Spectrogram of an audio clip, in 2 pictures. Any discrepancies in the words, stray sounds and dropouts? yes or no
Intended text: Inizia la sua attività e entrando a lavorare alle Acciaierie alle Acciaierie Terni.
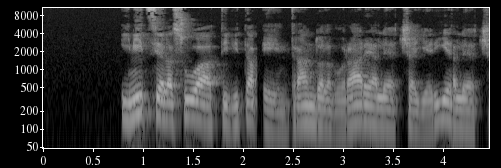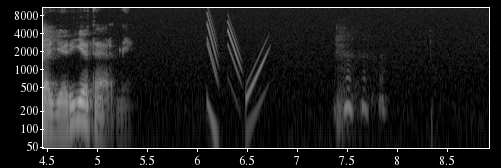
yes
